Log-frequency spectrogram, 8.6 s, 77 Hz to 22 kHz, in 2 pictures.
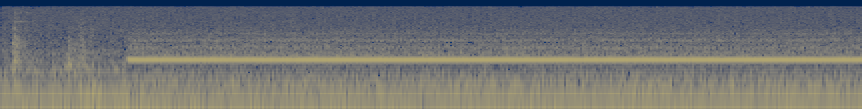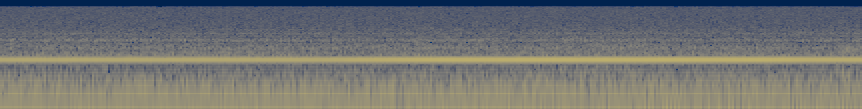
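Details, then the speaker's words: Fidelity CB1000FM CB27/81 UK FM CB radio, after repair of a shorted 8V-line zener: on the test set at 0.3 microvolts it reproduces a clean, steady 1 kHz tone with no warble, showing the synthesizer is running. "we can hear that at 0.3 the micro volts so we know the synthesizer is running we know it's generating frequencies"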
